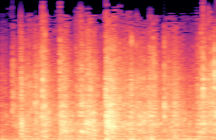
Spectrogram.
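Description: Scissors snipping through a plastic mailer bag, the plastic crinkling and crackling as it is cut, with the loudest cut about a second in.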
